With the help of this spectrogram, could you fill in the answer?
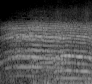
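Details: A Merino sheep flock for import from Hungary, viewed by a customer from Türkiye, gives a steady, drawn-out bleat with a faint tremble, joined by other overlapping bleats throughout.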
